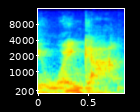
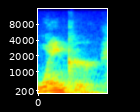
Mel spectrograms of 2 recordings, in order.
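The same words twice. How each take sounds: First: British "Wanka" with an open final "a", no R; British accent. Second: Said in the usual way. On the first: Shown as a demonstration. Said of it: "In British English, they say". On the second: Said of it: "it's not an American English term".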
